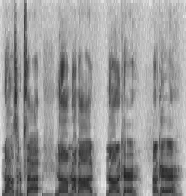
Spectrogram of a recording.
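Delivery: high sulky mock denial. Heckler denying being upset, high sulky mock voice. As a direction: play the pouting girl insisting she's fine. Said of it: "She's like".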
